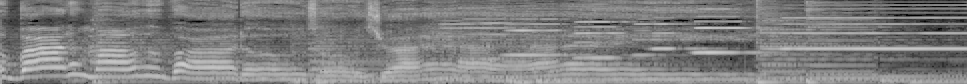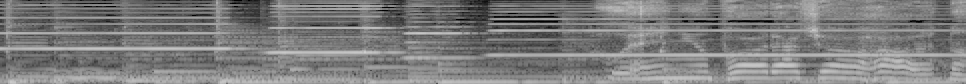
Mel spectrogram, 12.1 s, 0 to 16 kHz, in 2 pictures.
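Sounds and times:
person singing: 0.0 - 5.2, 7.7 - 8.3, 9.8 - 12.0
acoustic guitar: 0.0 - 12.0
harmonica playing high notes: 2.6 - 12.0.

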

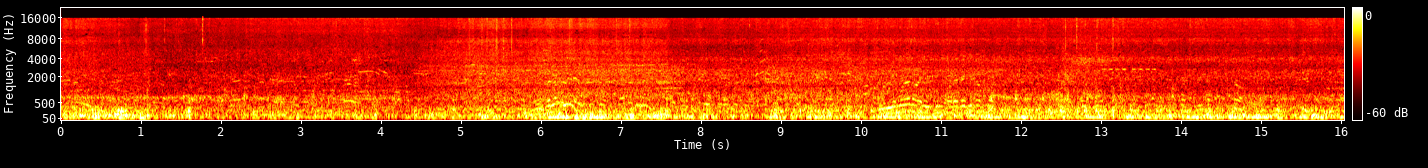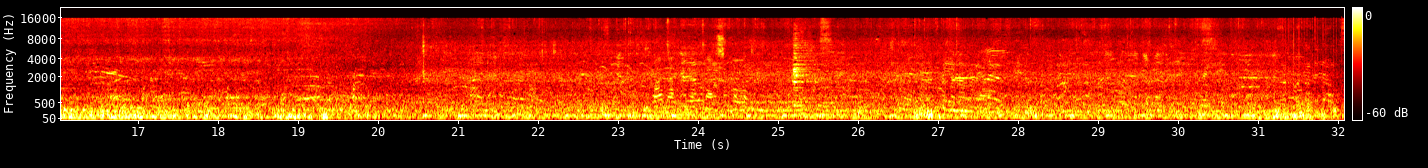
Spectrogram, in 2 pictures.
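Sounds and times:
wind rumbling on microphone: 0.0 - 23.6, 25.9 - 32.0.

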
